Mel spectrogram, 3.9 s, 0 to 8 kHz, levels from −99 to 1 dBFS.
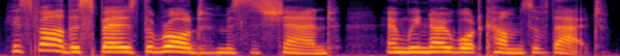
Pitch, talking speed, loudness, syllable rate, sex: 225 Hz, 215 wpm, -19 LUFS, 5.0 syllables/s, female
